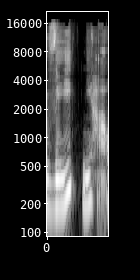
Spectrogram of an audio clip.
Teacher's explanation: the W sound becomes more like a V sound · Term: accent of Northern Chinese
